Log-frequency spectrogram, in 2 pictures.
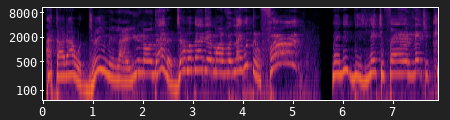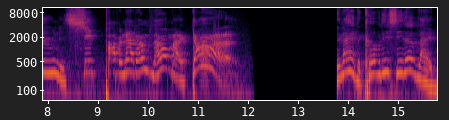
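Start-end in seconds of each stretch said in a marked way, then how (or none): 4.0-5.1 high, slow disbelieving cry; shocked yell. Retold or imitated. Man watching his clone girlfriend spark, high and shocked. 10.2-11.8 slow, stretched shout of shock; horrified cry. Retold or imitated. Man seeing the clone short-circuit, a slow shout.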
